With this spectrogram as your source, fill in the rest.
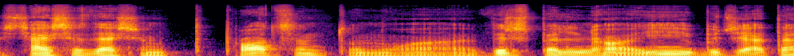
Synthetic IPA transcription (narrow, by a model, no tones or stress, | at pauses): ʃʲæːʃʲɛzʲd̪ʲæʃʲɪmpɾoːt̪sʲɛnt̪ṵnṵɔ̰ʋʲɪɾʲʃʲpʲɛlʲnʲo̰ːiːbʲʊd͡ʒʲæːt̪ɐ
